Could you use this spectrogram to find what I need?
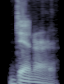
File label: "dinner", American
